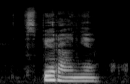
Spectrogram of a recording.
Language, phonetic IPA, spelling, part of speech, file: Polish, [fspʲjɛˈrãɲɛ], wspieranie, noun, LL-Q809 (pol)-wspieranie.wav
